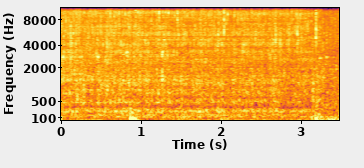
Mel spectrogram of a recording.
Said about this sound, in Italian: Da questa cannella, come senti, sgorga l'acqua che serve per annaffiare.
